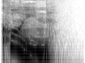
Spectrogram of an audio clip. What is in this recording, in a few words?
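"coin", British English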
